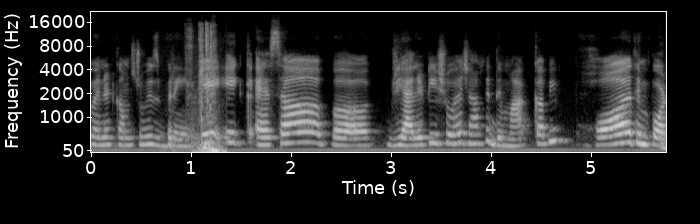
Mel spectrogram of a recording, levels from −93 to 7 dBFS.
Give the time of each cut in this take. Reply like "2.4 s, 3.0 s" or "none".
1.1 s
